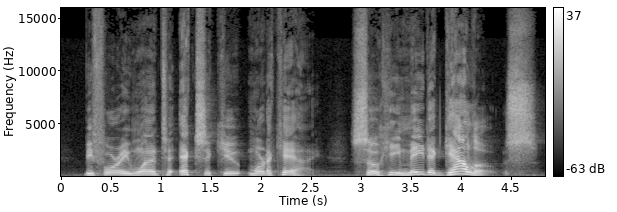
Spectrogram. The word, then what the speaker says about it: Mordecai: Mordecai. I was going to say Mardakeo, but it's Mordecai in English.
